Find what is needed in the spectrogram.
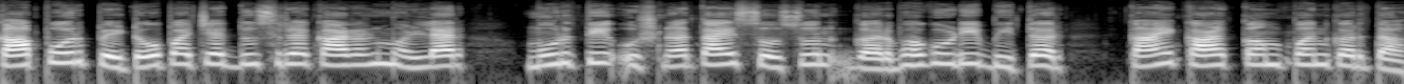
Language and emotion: Goan Konkani, neutral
